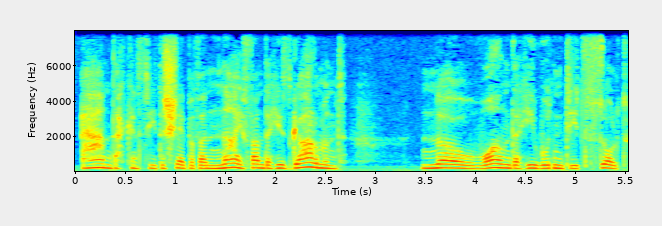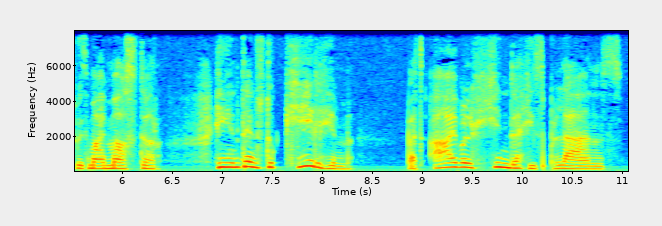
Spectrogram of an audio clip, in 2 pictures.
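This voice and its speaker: Husky, intent servant girl. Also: lowish voice, unhurried, darkish tone. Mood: suspicious, resolute. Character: shrewd, brave, loyal young female servant. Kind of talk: children's audio story acting. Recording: vintage cassette tape.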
